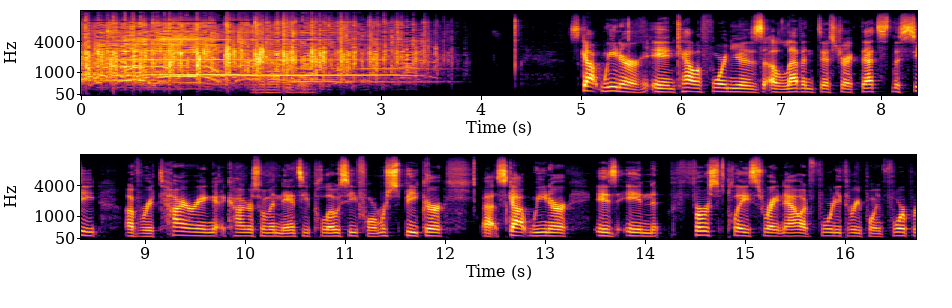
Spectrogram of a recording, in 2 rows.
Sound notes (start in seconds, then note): 4.3 applause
